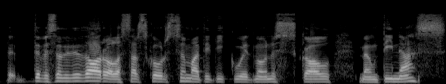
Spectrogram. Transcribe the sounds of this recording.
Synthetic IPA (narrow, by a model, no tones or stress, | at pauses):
bdəvɛsnadiðɛðɔɾɔlˠasarskʊrsəmadidɪɡwɨðmɛwnəskɔlˠmɛwndɪnas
